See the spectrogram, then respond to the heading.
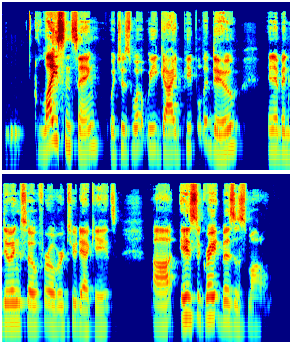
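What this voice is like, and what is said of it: Slightly rough, unwell-sounding voice. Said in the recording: “I'm still recovering a little bit. So if my voice is a little messed up”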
